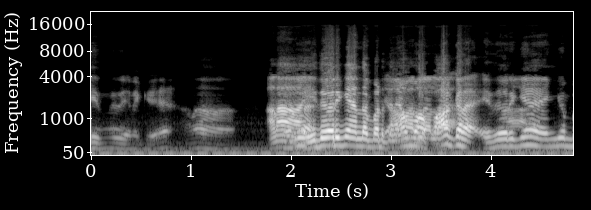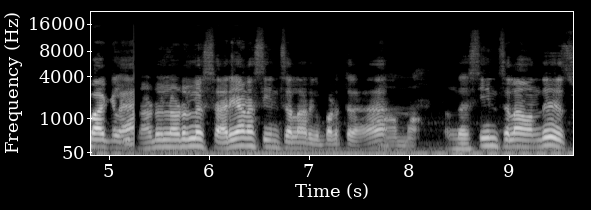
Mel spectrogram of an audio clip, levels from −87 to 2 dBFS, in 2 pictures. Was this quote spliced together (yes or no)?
yes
